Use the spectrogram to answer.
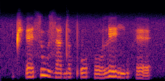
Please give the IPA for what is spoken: t͡ʃʼ ɛ s u z a d ʌ pʼ o h o l e ŋ u h ɛ

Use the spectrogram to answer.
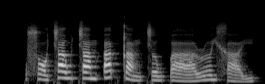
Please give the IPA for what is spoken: s ɔ˨˩˦ c a˧ w c a˧ m ʔ a˦˥ k̚ t̪ a˨˩ ŋ c ə˨˩ w ɓ aː˨˩˨ ɹ ə˧ j x a˨˩˨ j

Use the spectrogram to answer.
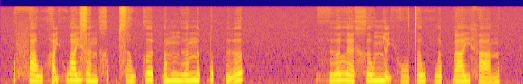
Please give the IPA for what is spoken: f a˧˩ w h a̰˧˨ j h w a˨˦ j z ə˧˩ n x ə˦˥ p̚ s a̤˨˩ w k əː˦˥ t̚ ʔ ə˨˦ m ŋ ɨ˨˦ ə̯ n ə˦˥ p̚ ɣ ə˦˥ p̚ ʔ ɨ̰˧˥ ə̯ | h ɨ˨˦ ə̯ l ɛ˧˩ x ə˨˦ w ɲ ə̰˧˨ j h ɔ̤˨˩ t̪ ə˨˦ w h w ə˨˩ p̚ ɗ a˧ j f a˧˩˨ n

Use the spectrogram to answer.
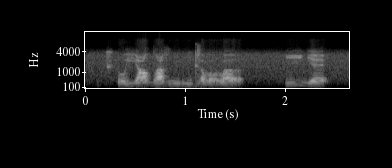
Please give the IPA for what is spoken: t͡ʃʼ o j e dˤ u z ŋ i ŋ dʲ ɛ lˠ u lˠ ʌ | i ʎ ɛ

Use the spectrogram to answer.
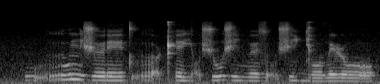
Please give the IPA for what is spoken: β ṵ r u n i ʒ ø ɾ eː t ṵ r ɔ̰ ʈʰ e j ɔ̰ ʃ u ʒ i β ø z o̰ ʃ i ɟ o ð e ɭ oː

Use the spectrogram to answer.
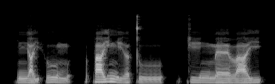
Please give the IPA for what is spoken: ɲ a˧˩ j h uː˥˨ m | p a˧˥ j ɲ i˩˧ ə̯ t̪ uː˩ | k iː˧ ŋ m ɛː˧ ʋ a˧˥ j

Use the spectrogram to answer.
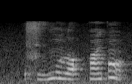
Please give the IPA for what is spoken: s e̤ ŋ ũ l ɔ ʔ qʷ ĩ ʔ ɔ̃

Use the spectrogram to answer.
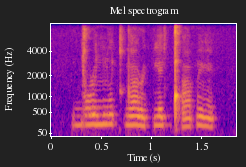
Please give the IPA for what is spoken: ɟ o˧ ɹ ɲ o˧˥˧ c d ã˧˩ ɹ pʲ a˧ j ǃʼ ã˩˧ p ẽ˧˩

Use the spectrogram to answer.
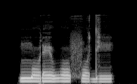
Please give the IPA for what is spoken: m o˦ ɾ e˦ w o˦ f o˦ d i˦

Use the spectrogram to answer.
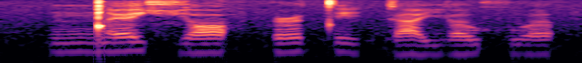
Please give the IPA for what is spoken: ŋ͡ǃ ɛ ç ɒ h ə˞ t i ɡ a j ʌ xʷ ʌ

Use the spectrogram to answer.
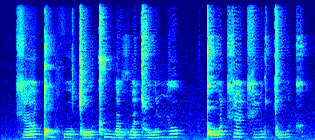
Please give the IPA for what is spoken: t͡ʃ ɛ ɐ̯ ǃ i f ɔ ǀ o ǁ u w ɛ xʷ ɛ d͡z u l mʲ ɤ | ǃ ɔ t͡ʃ ɛ t͡ʃ i w ǀ u t͡ʃ

